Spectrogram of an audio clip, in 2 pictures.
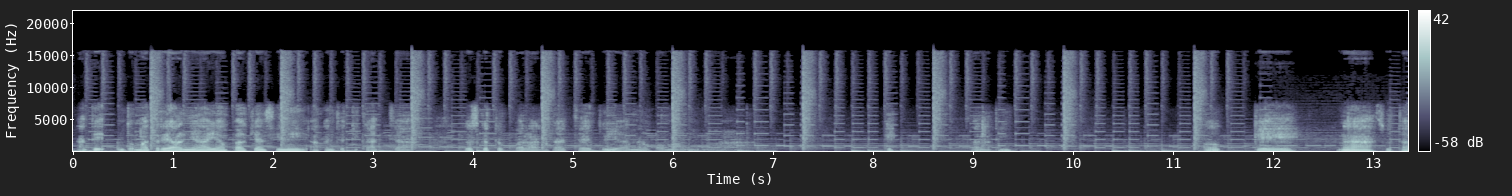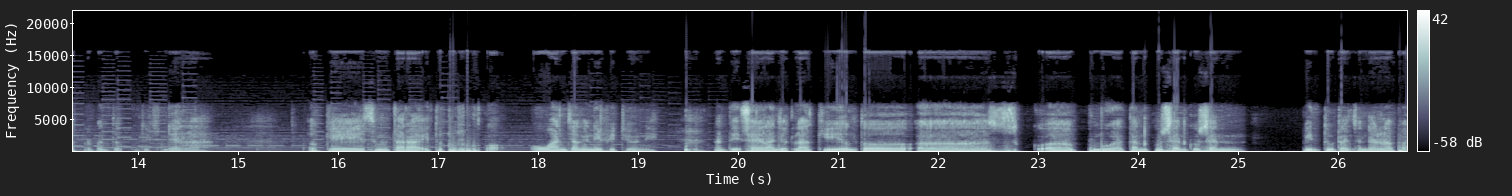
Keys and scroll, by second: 6.7 0, 7.3 1, 9.0 BackSpace, 9.7 5, 9.9 Return.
